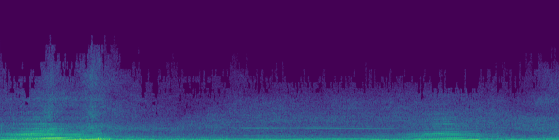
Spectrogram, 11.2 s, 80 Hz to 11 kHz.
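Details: Toyota 2ZZ petrol engine revving in bursts, adding a rough, strained, weird noise around 2500 rpm, only under heavy throttle.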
